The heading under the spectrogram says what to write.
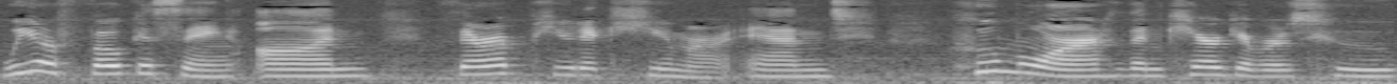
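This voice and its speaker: Over light background noise, a woman speaks at medium pitch with ordinary pitch variation. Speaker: web show host. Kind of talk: interview. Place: studio. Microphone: studio mic.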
